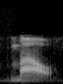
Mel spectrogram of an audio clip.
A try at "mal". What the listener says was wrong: You pronounce the A a little bit more instead of O, you know, like a mal.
